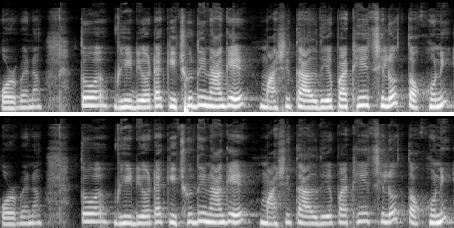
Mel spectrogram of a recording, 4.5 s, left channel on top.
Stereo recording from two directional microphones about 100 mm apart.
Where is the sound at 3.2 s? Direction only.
85° left; by 4.5 s 45° left (ahead or behind).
